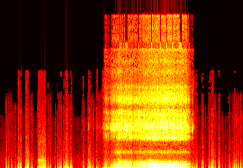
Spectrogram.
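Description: A long, loud, rattling snore of nearly two seconds, with short choppy breathing sounds before and after it.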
